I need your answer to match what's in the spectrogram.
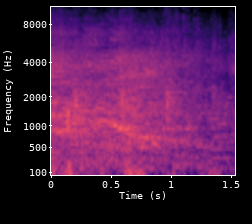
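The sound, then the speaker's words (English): A crowd murmurs and chatters while scattered sharp hand slaps ring out as people high-five each other, a few claps standing out over the steady din of voices. “Slap your neighbor, high five, and tell him this is how we do it.”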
